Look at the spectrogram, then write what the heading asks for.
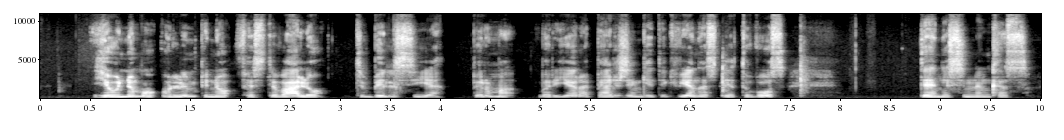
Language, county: Lithuanian, Tauragė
